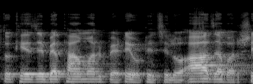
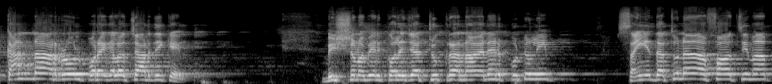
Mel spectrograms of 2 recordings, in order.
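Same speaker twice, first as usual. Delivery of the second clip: high, ringing sermon chant; impassioned preaching; 10 semitones higher, 3 dB louder than usual. Acted. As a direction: proclaim the grief in a raised preacher's chant. Preaches the weeping scene.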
